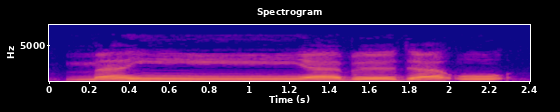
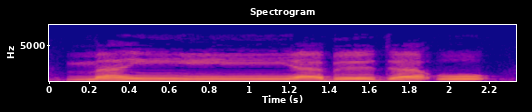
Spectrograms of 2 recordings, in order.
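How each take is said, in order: No difference in how they are said.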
